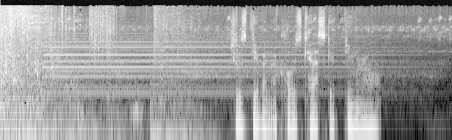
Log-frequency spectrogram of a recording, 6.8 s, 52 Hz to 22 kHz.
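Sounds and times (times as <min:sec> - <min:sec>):
Oldsmobile at 60 miles an hour slamming into a telephone pole: 0:00.0 - 0:03.0
glass shattering: 0:00.0 - 0:03.0
ringing metallic debris settling: 0:00.0 - 0:03.6
speech: 0:03.5 - 0:05.8.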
